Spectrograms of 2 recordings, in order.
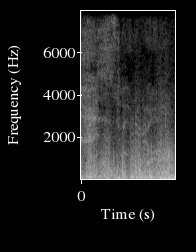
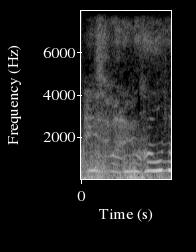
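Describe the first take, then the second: First: Breathless, voiceless crying; whispered sob. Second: High, loud tearful plea; crying. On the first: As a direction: sob the words out. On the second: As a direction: voice breaking, sobbing. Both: Real, not acted. Breakdown continues.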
